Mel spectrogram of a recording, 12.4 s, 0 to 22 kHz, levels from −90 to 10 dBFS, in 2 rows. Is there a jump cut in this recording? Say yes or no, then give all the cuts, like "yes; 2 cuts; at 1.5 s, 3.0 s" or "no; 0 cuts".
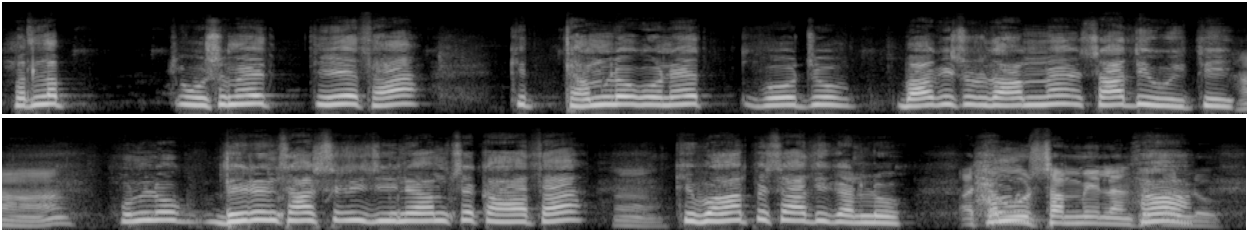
no; 0 cuts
